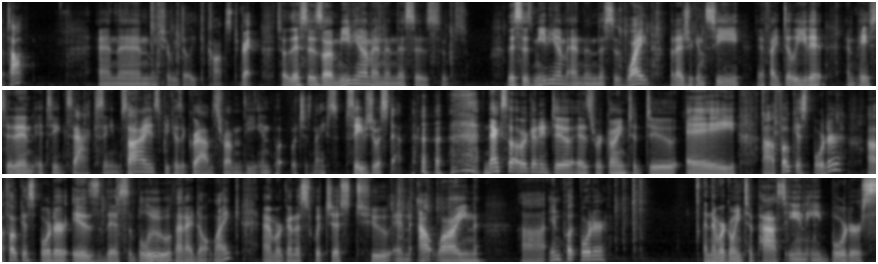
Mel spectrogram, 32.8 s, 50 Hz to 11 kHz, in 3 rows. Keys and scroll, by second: 0.2 ctrl+s, 1.9 BackSpace, 2.4 ctrl+s, 4.2-5.5 typing, 5.8 ctrl+z, 7.6-8.9 typing, 8.9 ctrl+a, 9.7 ctrl+x, 10.7 ctrl+v, 11.9 z, 20.5 f, 21.3 o, 21.7 c, 23.1 Down, 23.3 Return, 26.8-28.3 typing, 29.6 Down, 29.8 Return, 31.7 b, 32.0 o.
